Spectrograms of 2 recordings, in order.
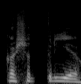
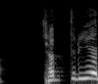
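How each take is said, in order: First: The word begins with a 'ksh' sound. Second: The word begins with a 'chh' sound. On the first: The speaker calls it right. "होता है" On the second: The speaker calls it wrong. "नहीं होता"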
